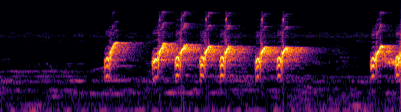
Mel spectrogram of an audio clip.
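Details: Caged Red-whiskered bulbul, a new decoy bird of southern Thai dok taeng style, 'double' line, two months in the cage, sung to teach young birds: a short lone note, then a quick run of bright, sharp whistled notes.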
